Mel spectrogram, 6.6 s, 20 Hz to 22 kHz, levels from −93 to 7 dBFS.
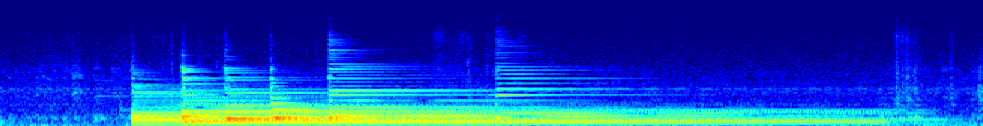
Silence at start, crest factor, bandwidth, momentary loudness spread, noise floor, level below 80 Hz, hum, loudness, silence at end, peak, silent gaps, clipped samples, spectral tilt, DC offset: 0.85 s; 18 dB; 7 kHz; 20 LU; -58 dBFS; -54 dBFS; none; -29 LUFS; 0.4 s; -12 dBFS; none; under 0.1%; -10 dB/octave; under 0.1%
